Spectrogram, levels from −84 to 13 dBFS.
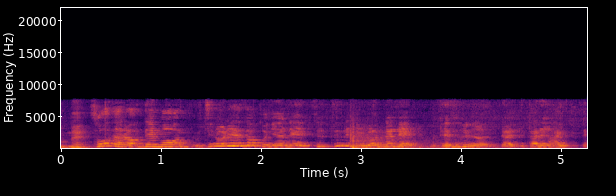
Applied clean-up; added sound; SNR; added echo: none; Gunshot, gunfire; 10 dB; reverberation time 0.4 s.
